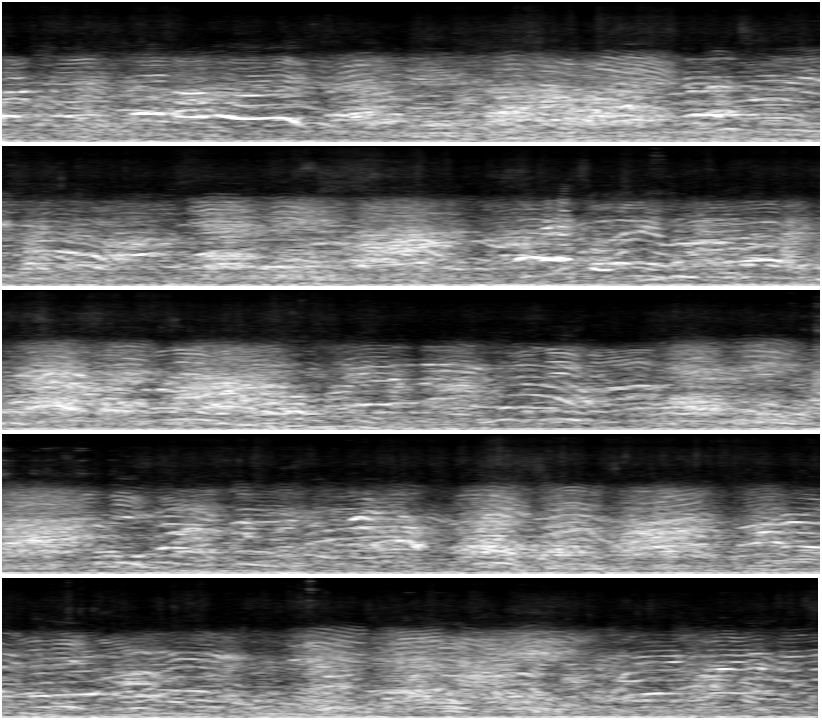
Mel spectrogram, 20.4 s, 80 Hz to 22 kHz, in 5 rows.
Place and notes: Tamsui District, New Taipei City - Tourists and protest
A lot of tourists, Protest crowd walking through
Please turn up the volume a little. Binaural recordings, Sony PCM D100+ Soundman OKM II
